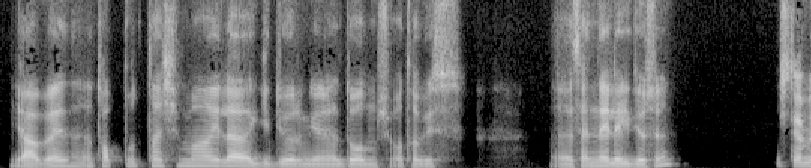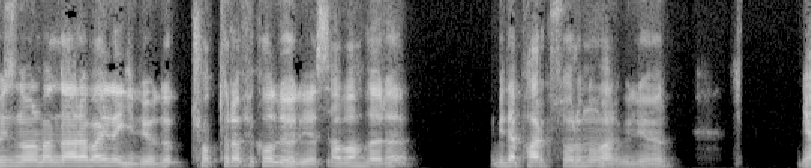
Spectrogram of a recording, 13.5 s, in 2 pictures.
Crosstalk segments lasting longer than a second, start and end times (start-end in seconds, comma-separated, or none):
none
